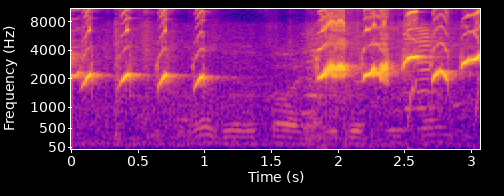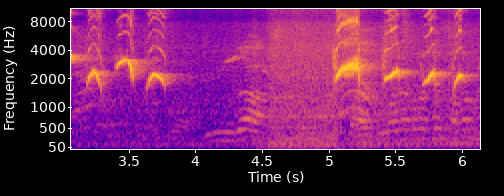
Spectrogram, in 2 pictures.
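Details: Greater green leafbird contest lure song for the ngentrok fighting style, opening with evenly spaced sharp whistled notes, then a tumbling series of slurred whistles, a noisy pause and more quick chirps.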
